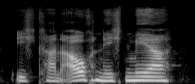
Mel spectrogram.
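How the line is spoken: Breathless groan. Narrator (German): stöhnte Graf Eberhard atemlos

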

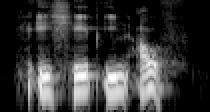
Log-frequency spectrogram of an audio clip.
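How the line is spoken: Loud call. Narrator (German): er ruft's mit lauter Stimme

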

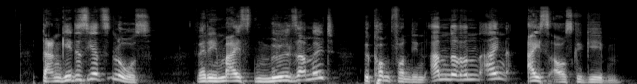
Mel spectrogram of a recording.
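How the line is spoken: Calling out. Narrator (German): ruft Bascho

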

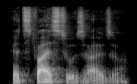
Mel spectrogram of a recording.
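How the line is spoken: Serious and gentle. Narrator (German): sagte der andere ernst und sanft

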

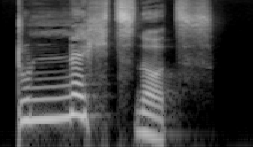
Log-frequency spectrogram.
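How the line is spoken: Angry boy shouting. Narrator (German): Verärgert schreit der Junge

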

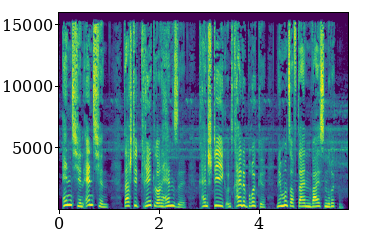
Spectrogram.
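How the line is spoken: Calling out. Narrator (German): rief sie

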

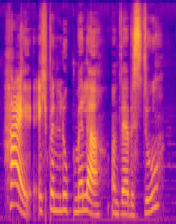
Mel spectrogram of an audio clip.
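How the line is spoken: Plain. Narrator (German): fragte

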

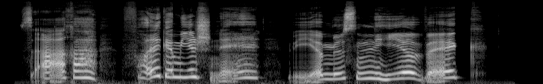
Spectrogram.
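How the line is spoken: Urgent call. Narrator (German): rief die Meisterin

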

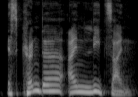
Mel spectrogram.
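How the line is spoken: Plain. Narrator (German): sagte sie

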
